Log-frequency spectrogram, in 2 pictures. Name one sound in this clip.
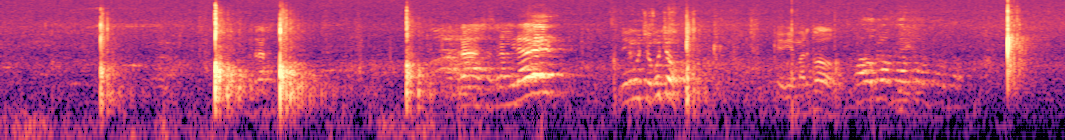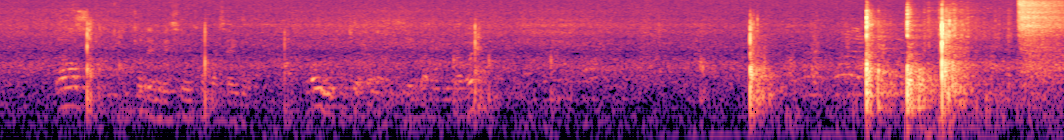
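Padel rackets strike a ball with sharp pops.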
